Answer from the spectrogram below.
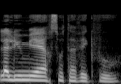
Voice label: human, female; PhoenixCraft 1.16.5; PhoenixNPCPack; minecraft; lumiere soit avec vous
